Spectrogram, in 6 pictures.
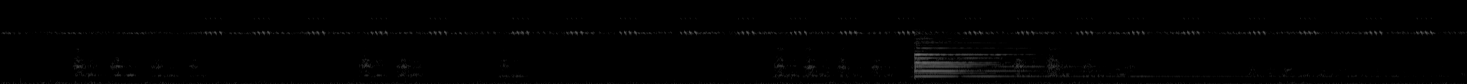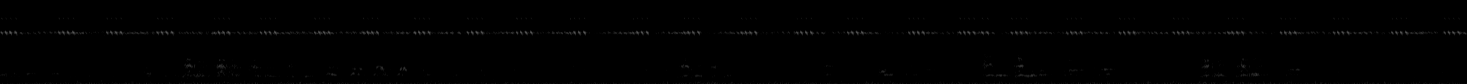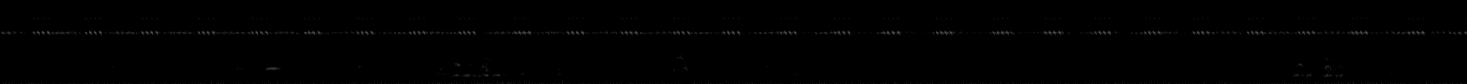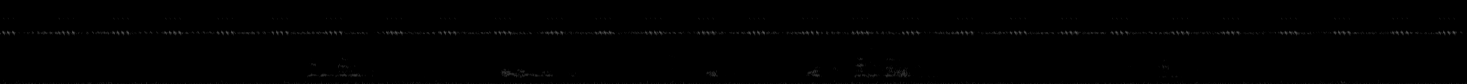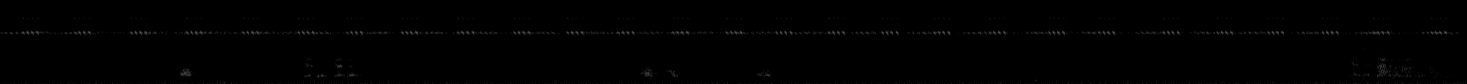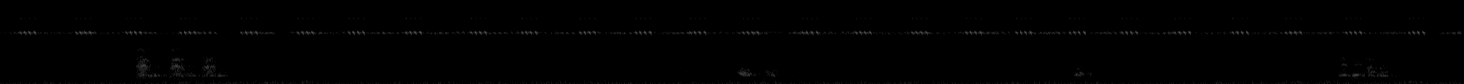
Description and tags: Carrapichana - Night ambiance Crickets Dogs Church
Night ambience recorded in Carrapichana (Celorico da Beira) with a tascam DR40. Crickets, dogs barking, curch bell. I believe that are crickets, please correct me if i'm wrong.
ambiance, barking, background, ambient, night, dogs, field-recording, ambience, celorico-da-beira, carrapichana, church, bell, portugal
